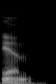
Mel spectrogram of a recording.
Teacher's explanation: the most common one of all is and. It simply becomes in.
